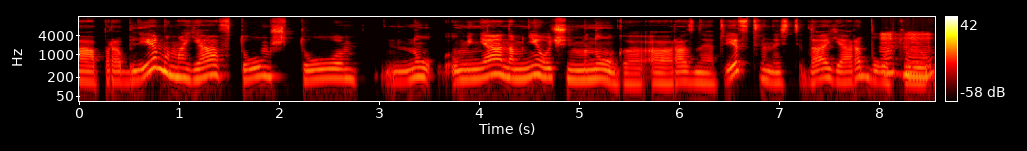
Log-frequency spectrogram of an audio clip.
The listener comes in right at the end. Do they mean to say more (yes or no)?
no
